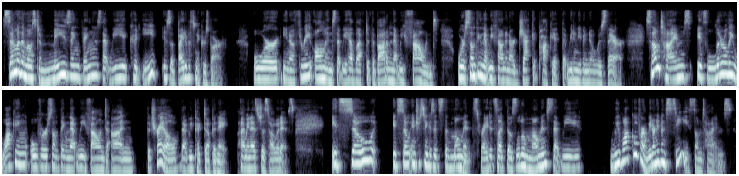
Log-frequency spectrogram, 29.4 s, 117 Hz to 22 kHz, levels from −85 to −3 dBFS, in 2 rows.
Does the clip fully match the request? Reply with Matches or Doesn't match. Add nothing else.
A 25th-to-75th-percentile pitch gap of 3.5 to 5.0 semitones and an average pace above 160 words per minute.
Matches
